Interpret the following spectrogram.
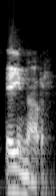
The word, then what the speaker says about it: Einar: Well, I just wanted to thank you for pronouncing the names correctly. So it's Einar, and I was saying Einar. Sorry about that. Yeah, you're correct. Einar.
